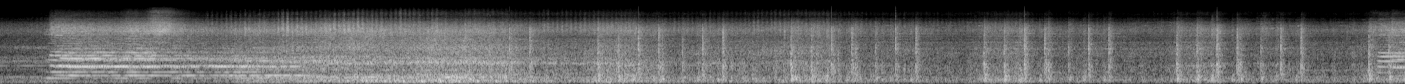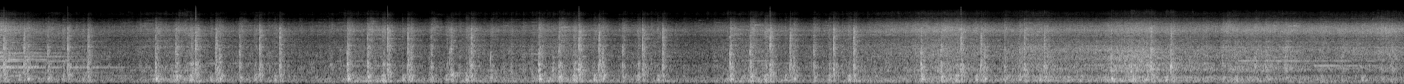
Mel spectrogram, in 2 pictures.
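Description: Diesel-hauled passenger train passing at speed: the locomotive horn sounds a chord of several tones for about two seconds at the start and again briefly about halfway through. Between the horn blasts, the coaches' wheels clatter steadily over the rail joints.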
